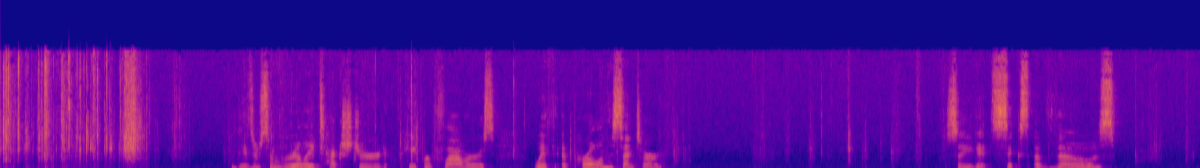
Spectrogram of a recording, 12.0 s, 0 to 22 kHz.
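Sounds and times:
cellophane bag crinkling: 0.0s - 4.5s, 7.6s - 9.3s.

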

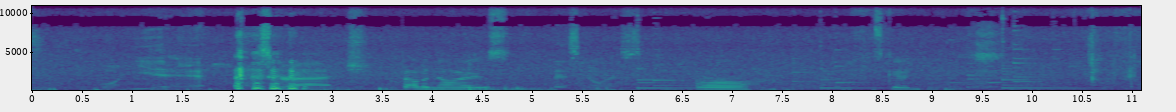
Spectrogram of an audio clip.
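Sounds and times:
plucked string instrument: 5.9s - 11.0s.

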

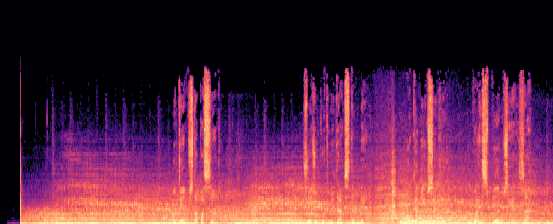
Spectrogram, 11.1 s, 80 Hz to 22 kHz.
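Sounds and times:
roadside crowd noise: 0.4s - 11.0s
truck diesel engine running: 0.4s - 11.0s.

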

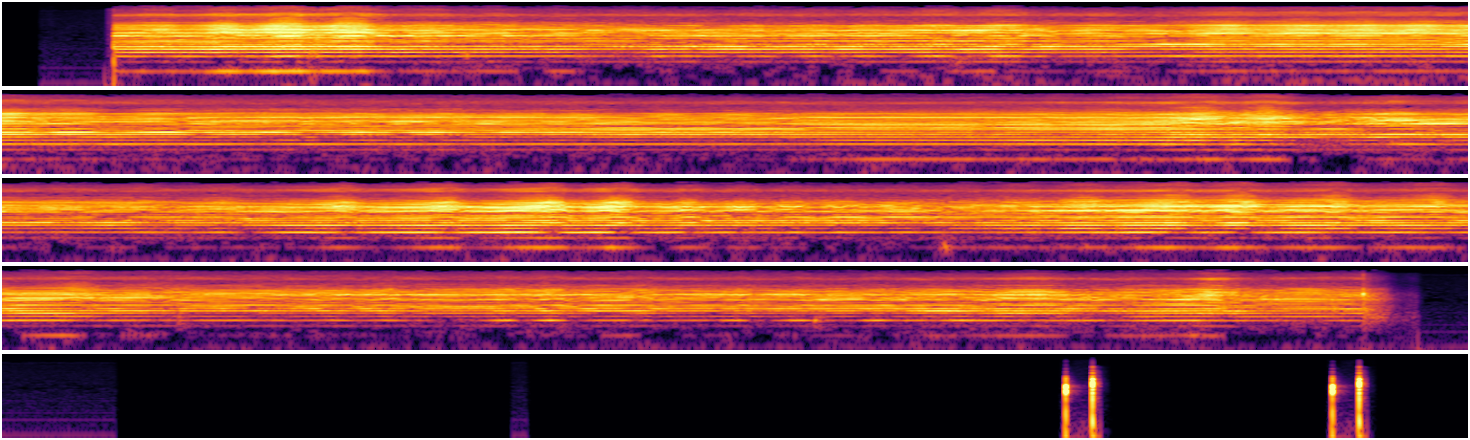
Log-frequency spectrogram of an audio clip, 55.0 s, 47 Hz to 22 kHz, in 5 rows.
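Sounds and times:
electric hair clipper buzzing: 0.8s - 43.6s.

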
